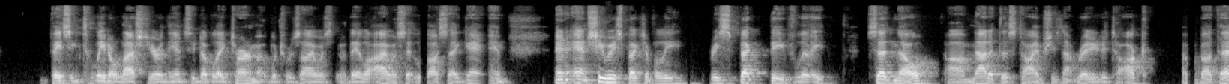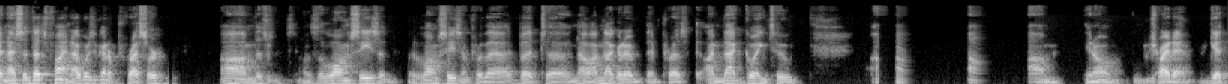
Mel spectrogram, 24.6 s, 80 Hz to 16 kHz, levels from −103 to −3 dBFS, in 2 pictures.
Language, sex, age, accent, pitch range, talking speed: English, male, 50-69, American, 100-120 Hz, 195 wpm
